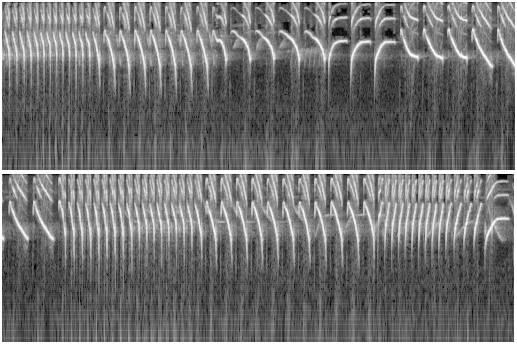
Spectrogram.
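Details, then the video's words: Canary singing a long rolling 'ngeroll' song: rapid series of clear whistled notes, each sweeping sharply downward, repeated about twice a second and speeding into dense trills, bright and high-pitched throughout. "KENARI KOLABORASI GACOR NGEROLL PANJANG"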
